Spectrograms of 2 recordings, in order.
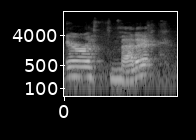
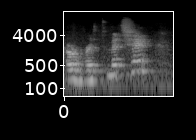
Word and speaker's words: arithmetic: my screen on there this is pronounced arithmetic not arithmetic okay in this context it's arithmetic I honestly don't care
